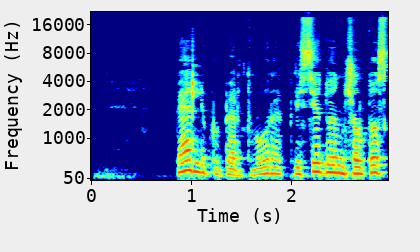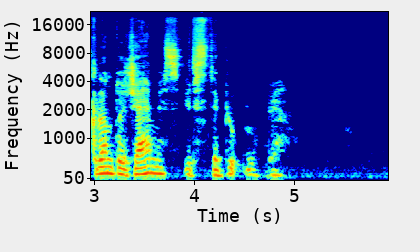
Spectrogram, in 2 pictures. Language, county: Lithuanian, Panevėžys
